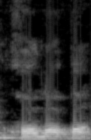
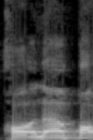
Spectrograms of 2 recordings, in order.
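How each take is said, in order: First: خالا قا with the لام said heavy and thick like خ and ق; wrong heavy lam. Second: خالق with خ and ق heavy but the لام kept thin; the right reading, light لام in the middle of خالق; correct thin lam. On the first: Teacher shows students the wrong heavy لام in خالا قا. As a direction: demo of the common mistake, لام in خالا قا made heavy. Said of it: "اکثر لوگ درمیان والے کو بھی موٹا کر کے پڑھ دیتے ہیں". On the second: Teacher shows students the correct خالق with a thin لام. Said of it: "اس کو ہم پڑھیں گے خالق". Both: Shown as a demonstration.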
